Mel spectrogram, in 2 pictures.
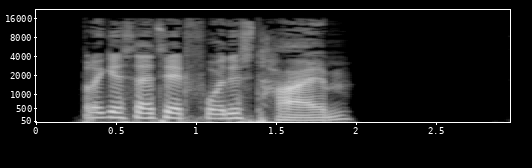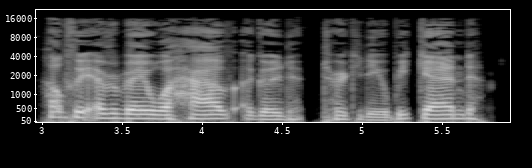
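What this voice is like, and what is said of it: Sick, slightly odd-sounding voice. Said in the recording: “Still a bit sick. You can probably tell my voice is a little funny.”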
